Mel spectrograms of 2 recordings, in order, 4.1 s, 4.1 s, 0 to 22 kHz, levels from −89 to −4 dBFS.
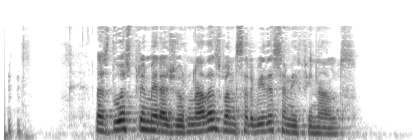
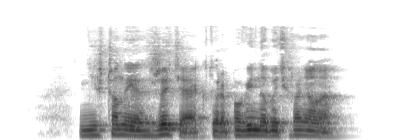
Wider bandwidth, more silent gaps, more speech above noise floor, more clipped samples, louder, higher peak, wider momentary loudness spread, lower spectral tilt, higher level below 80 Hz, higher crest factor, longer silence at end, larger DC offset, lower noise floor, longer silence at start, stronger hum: about the same, 11.5 kHz vs 11 kHz; neither; about the same, 38 dB vs 41 dB; neither; about the same, -25 LUFS vs -26 LUFS; about the same, -10 dBFS vs -8 dBFS; about the same, 10 LU vs 9 LU; second, -5.5 dB/octave vs -7 dB/octave; second, -62 dBFS vs -52 dBFS; about the same, 18 dB vs 18 dB; about the same, 0.65 s vs 0.75 s; neither; about the same, -63 dBFS vs -66 dBFS; second, 0.05 s vs 0.8 s; neither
